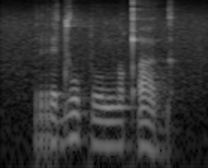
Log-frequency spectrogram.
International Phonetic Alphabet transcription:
rɛdo po ŋɔqʼɐɡ

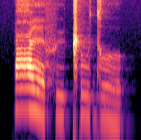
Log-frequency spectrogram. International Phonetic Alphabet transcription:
ʕɛfyǁu dʊ

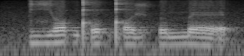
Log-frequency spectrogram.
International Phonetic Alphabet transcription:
zʲɔǃʼoǃʼɔʒhɵ mɛ

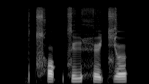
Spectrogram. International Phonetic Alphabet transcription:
t͡sʰɔ˨k̚si˧he˨˩ t͡ɕə˦

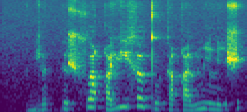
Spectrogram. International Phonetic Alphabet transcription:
bʲu˩˥ə̯kːʏ˨˩˦ʃsʷœ˥˧ qy˩˥vʲe˦˥xœ˥˧ tʷœ˧kʏ˩qʏ˨˩˦lmːi˧ li˩˥ʃ

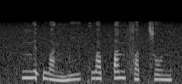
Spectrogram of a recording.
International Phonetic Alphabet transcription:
ŋe˥˩ʔ wa˨˩ŋmiː˦˥ kwa˦˥p̚ ʔa˥˩nfa˨˩t̚so˧n

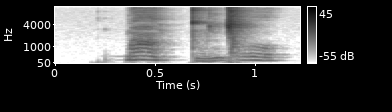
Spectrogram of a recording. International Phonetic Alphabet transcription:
ɡ͡bã˥˧tːũ˩˥ɡ͡ǀo˥˧

